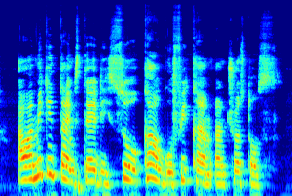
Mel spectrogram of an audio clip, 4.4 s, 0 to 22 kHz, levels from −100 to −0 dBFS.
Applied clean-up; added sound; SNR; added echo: none; none; none; reverberation time 0.2 s.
